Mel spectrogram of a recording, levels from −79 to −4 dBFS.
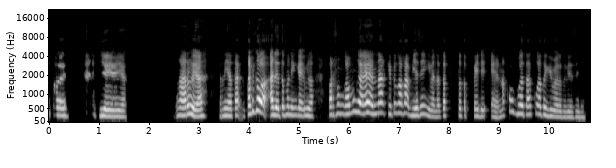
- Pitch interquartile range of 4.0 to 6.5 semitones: Yes, average, 4.5 semitones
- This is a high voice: Yes, very high, 255 Hz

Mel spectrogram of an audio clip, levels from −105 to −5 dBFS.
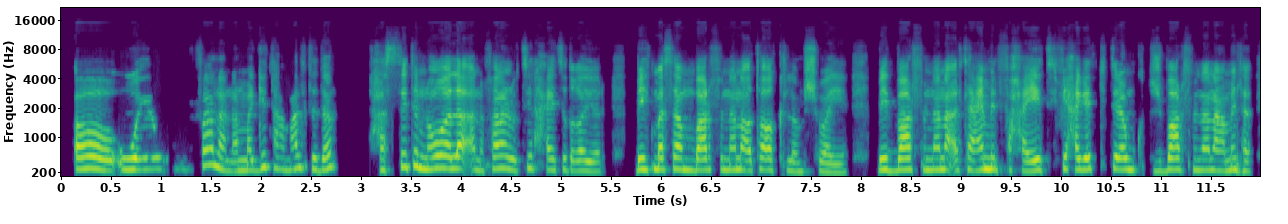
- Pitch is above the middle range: Yes, very high, 255 Hz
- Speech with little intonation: Yes, narrow, 1.8 semitones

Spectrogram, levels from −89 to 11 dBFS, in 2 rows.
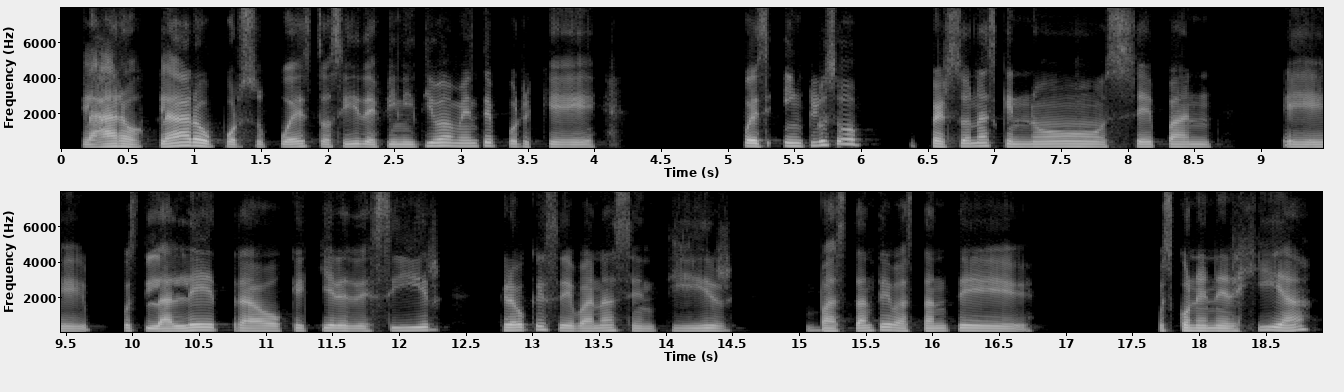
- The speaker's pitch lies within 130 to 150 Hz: Yes, low, 135 Hz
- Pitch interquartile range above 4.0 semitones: No, average, 2.8 semitones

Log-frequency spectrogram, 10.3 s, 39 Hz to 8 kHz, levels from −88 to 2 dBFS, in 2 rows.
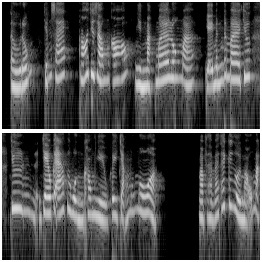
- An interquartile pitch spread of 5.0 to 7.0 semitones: Yes, average, 5.3 semitones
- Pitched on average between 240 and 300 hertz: Yes, very high, 280 Hz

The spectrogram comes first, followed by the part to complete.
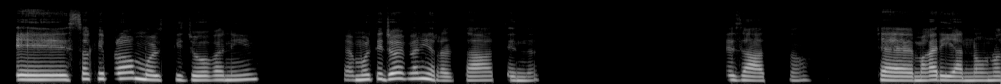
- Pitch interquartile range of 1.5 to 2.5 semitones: No, average, 2.9 semitones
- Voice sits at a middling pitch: No, high, 205 Hz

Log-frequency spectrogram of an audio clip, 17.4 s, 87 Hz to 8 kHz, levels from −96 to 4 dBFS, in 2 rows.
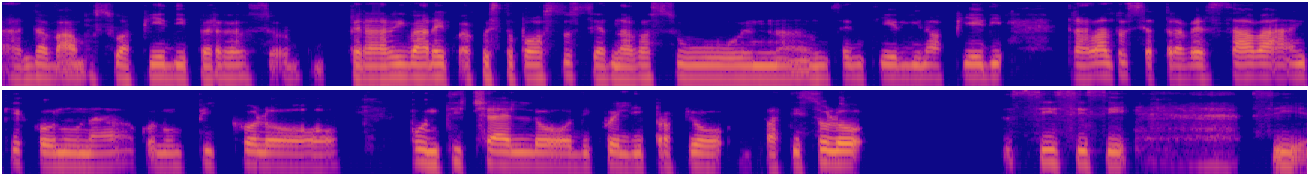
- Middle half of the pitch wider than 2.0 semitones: No, narrow, 1.7 semitones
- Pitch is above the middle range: No, medium, 140 Hz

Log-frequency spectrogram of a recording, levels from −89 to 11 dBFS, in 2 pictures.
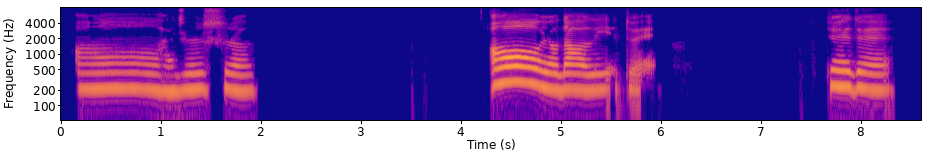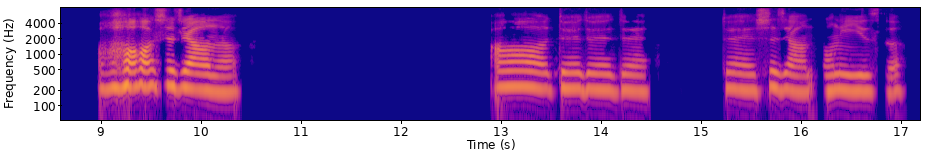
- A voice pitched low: No, high, 210 Hz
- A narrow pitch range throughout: Yes, narrow, 2.0 semitones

